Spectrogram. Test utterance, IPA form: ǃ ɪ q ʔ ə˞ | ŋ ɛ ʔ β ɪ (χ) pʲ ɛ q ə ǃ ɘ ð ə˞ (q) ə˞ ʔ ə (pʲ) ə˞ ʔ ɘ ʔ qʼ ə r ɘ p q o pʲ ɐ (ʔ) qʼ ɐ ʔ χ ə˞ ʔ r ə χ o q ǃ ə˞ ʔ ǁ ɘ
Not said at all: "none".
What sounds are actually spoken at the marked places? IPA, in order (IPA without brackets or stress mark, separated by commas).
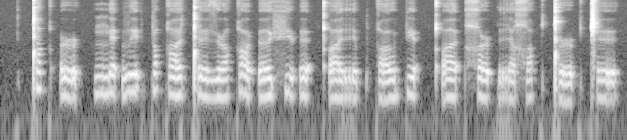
ʔ, q, fʲ, ʔ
